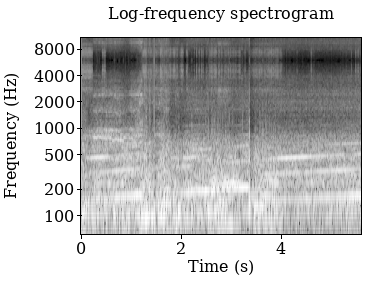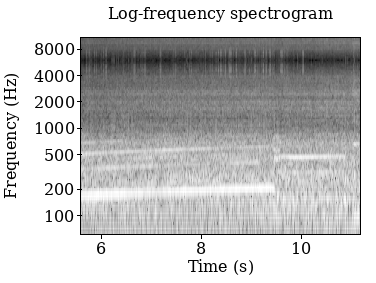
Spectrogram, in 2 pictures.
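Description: Mercedes A45 AMG's turbocharged 2.0-litre four-cylinder engine under hard acceleration, heard from inside the cabin. It pulls in short rising stretches with pitch drops between them for the first few seconds, and there is a sharp crack about three and a half seconds in. Then comes one long, slowly rising pull until a gear change near the end.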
